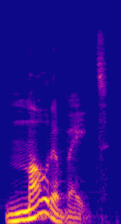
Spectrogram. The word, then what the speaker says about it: motivate: Have to motivate，英式发音叫 motivate，美式发音叫 motivate。首先那个 t 要被浊化，那 e 去向一发 a 这个发音叫 motor，咬下唇 vate， a 这个发音要饱满，前倾后冲 motivate yourself。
